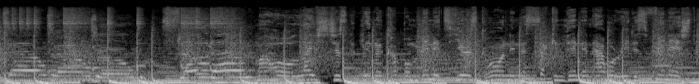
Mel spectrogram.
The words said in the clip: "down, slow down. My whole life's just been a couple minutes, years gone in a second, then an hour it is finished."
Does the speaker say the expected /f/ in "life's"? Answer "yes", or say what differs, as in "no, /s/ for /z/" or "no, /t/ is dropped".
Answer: yes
